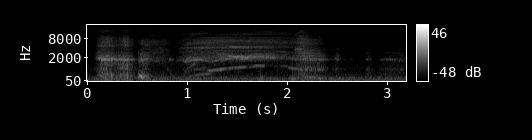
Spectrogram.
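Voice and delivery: shrill maniacal cackle; mad scientist laugh. Acted.

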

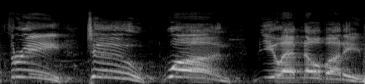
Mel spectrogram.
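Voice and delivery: high, shouted countdown to nobody. Pretend. Comic shouting a lonely New Year's countdown, loud and high. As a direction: yell it like the ball is dropping.

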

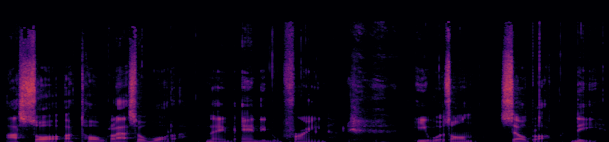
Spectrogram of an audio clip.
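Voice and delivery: deep, low Shawshank narrator voice; Morgan Freeman narration. Acted. Reciting the movie to his friend as the deep narrator. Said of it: "you just went into fucking his movie".

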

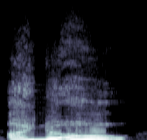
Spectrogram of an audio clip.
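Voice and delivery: loud high snapped shout; yelling. Retold or imitated. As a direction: bark it back, offended. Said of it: "you don't have to fucking yell at me".

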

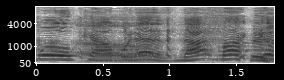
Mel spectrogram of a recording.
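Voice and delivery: loud, laughing "whoa cowboy"; laughing through a retold protest. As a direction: laugh while denying the gun. Laughing denial to cop.

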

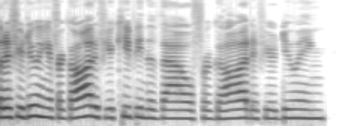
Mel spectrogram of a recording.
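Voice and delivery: ordinary talk

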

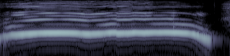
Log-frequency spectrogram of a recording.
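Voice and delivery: high, sustained thin whine; imitated dog whimper. Storyteller imitating the stray dog not wanting out, whimpering. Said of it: "She's, like, whimpering".

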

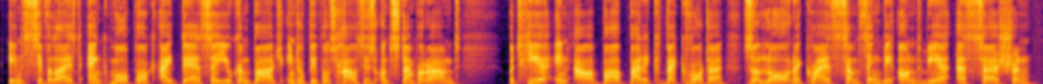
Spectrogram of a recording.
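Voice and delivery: high-pitched imperious aristocrat; scornful Baroness. A narrator's reading. Baroness scorns the threatening visitors, high and haughty. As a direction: look down on them, voice pitched far up.

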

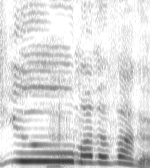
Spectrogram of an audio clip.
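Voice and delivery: high, loud, slow teasing taunt; laughing accusation. Retold or imitated. Maintenance guy taunting the teller, laughing, high and loud. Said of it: "he's laughing while he's saying it".

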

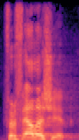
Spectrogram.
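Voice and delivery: imitating the Glaswegian pastor's soaring excitement about his church; thrilled Barry. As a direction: climb up into a giddy, breathless report. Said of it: "Then he said".

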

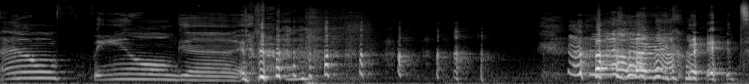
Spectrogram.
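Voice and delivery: whimpering, slow, laughing whine; whiny sick man. Pretend. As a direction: whine pitifully through laughter.

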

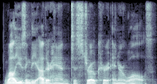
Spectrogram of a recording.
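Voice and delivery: ordinary delivery, nothing marked

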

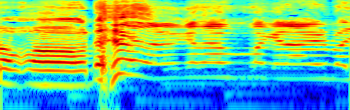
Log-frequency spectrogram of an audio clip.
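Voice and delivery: laughing. Real, not acted. Host cracks up watching the Secret Service agent, laughing. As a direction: laugh through the words at the agent.

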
